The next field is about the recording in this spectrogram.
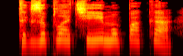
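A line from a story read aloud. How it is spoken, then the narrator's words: Pleading. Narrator (Russian): взмолилась сестра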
